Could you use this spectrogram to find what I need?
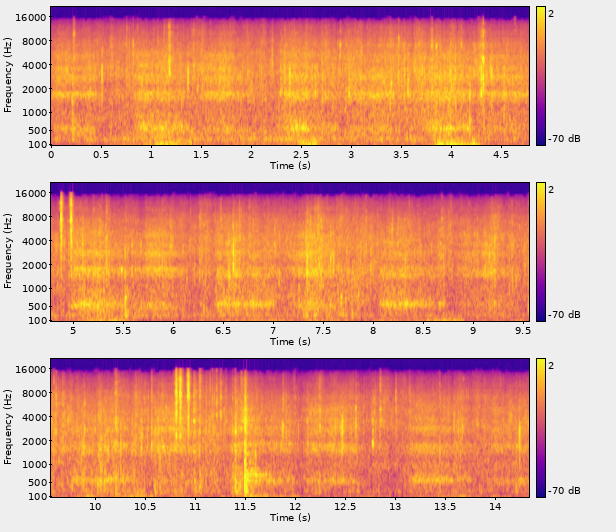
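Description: A bicycle rattles and thumps over bumps in the trail.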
